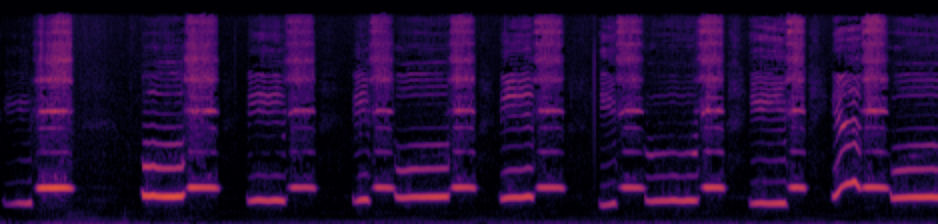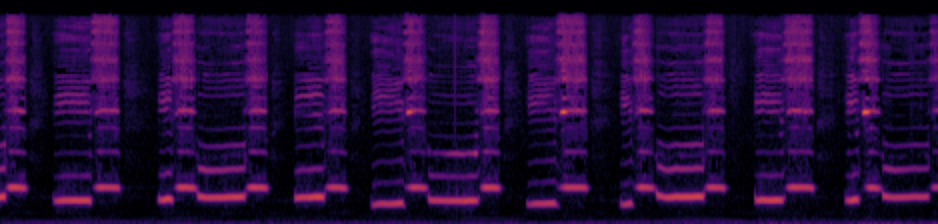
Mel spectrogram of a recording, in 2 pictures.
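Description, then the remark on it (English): A man of the Benzele Pygmies of Central Africa whistles a single note that trades off quickly with his short sung vocal notes in a steady, bouncing rhythm, in the piece Hindehu, repeating for roughly twenty cycles with no talking. “Here's one where a singer is playing a whistle with a single note.”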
